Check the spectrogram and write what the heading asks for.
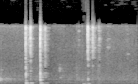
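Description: Computer keyboard keystrokes: two sharp key presses about half a second in, then two softer ones a little after a second. They are the keys that clear a selected web address and load the new page.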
